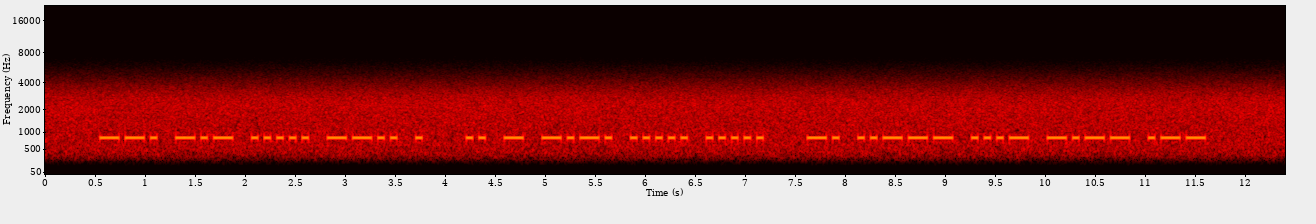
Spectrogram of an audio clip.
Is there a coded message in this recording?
Yes: Morse code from 0.5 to 11.7 s, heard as a keyed tone, machine-sent, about 19 wpm, 820 Hz, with radio static. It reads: GK5ZE ITC55 N2VYW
